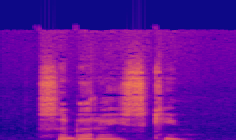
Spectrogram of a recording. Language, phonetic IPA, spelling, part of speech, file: Polish, [ˌsɨbɛˈrɨjsʲci], syberyjski, adjective, LL-Q809 (pol)-syberyjski.wav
